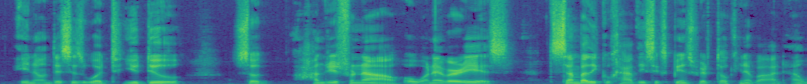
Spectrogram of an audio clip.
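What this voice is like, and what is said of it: Foreign accent, not American-born. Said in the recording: “as you hear my accent i mean I'm, i was not Ameri- born american”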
